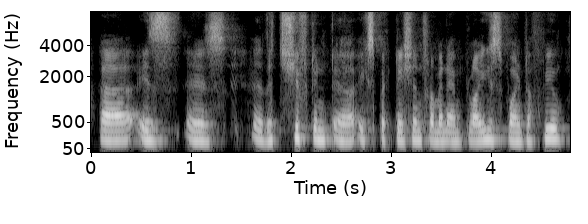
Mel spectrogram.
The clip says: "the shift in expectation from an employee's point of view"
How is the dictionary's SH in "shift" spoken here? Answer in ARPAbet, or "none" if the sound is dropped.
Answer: SH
